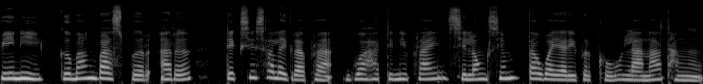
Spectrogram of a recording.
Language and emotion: Bodo, neutral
